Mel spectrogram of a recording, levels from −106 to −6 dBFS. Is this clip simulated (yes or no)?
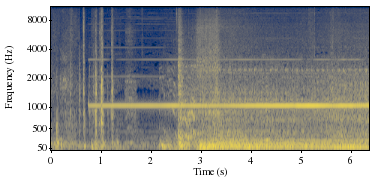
no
